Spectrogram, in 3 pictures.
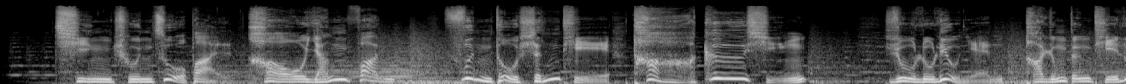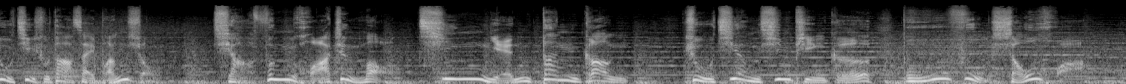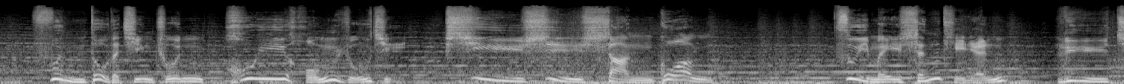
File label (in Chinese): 男 颁奖词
